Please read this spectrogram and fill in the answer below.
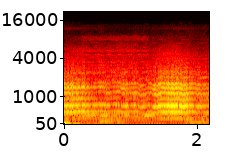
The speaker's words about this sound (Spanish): Ya está aquí, la mosca de la tele, la mosca de la radio. Ay, que se quite la mosca, hombre.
